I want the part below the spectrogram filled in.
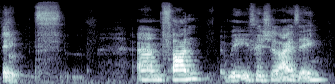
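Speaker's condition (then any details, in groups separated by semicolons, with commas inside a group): Down syndrome; Down syndrome since birth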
